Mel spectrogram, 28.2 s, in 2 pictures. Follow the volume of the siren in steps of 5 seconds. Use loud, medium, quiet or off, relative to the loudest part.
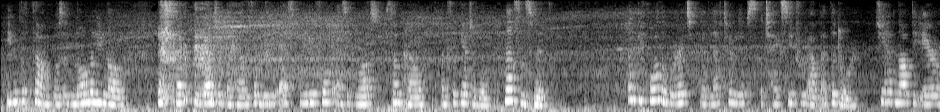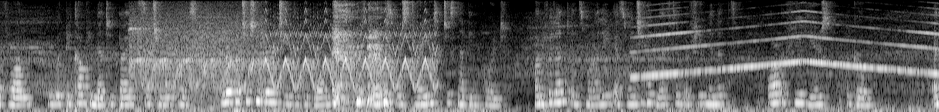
off, off, off, loud, loud, loud.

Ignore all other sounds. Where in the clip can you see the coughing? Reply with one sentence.
You can hear the coughing from 2.4 to 4.1 s and from 19.1 to 20.7 s.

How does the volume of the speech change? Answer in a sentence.
The loudness of the speech goes down.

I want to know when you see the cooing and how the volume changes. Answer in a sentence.
The cooing can't be heard in this clip.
